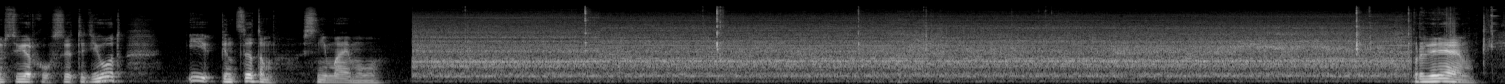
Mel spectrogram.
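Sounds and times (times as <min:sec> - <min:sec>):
hot air station fan hiss: 0:04.2 - 0:14.2.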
